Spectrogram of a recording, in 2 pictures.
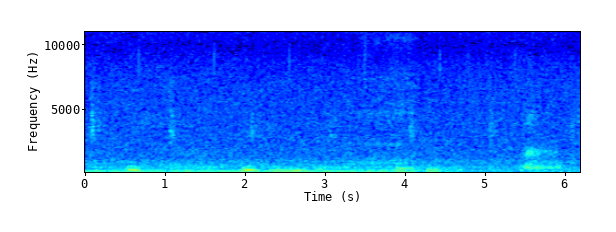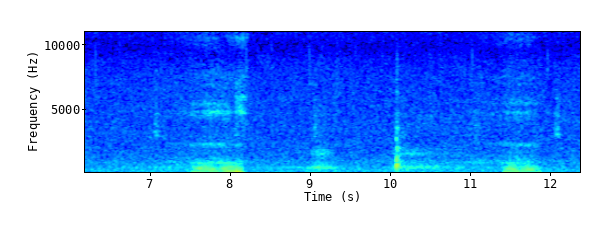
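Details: Female Labrador retriever napping: quiet, steady breathing with a few short, soft, buzzing snores about four seconds apart over faint room noise; snoring.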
